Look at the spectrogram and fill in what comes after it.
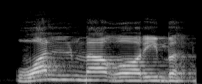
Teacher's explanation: یہاں پر وقف کریں گے تو وقف کی صورت میں با جو ہے یہ ساکن ہو جائے گی ، را کو با ساکن کے ساتھ ملا کر پڑھیں گے،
